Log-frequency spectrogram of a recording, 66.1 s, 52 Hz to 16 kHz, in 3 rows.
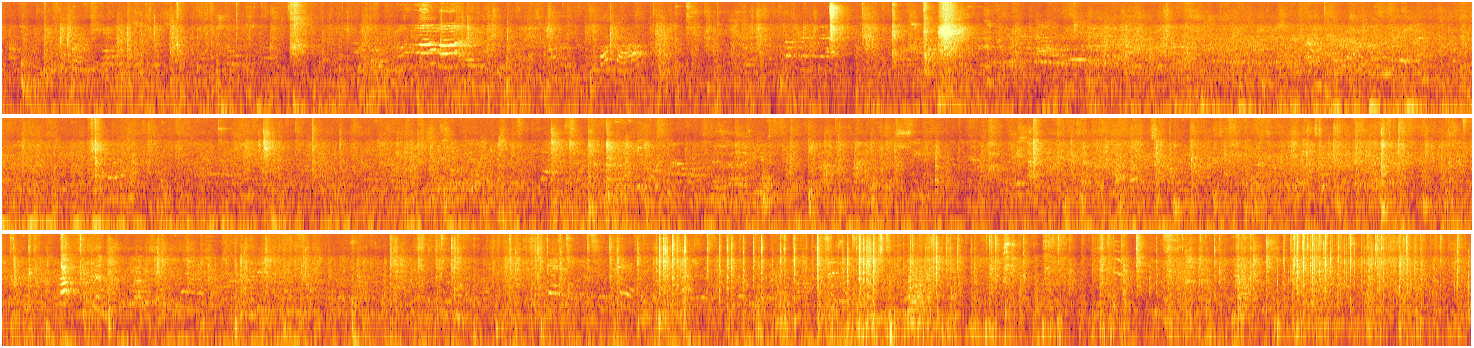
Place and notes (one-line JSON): {"title": "vianden, castle, wooden floor", "date": "2011-08-09 21:28:00", "description": "In the upper level of the castle. The sound of the wooden floor as the visitors move around on it.\nVianden, Schloss, Holzboden\nIm Obergeschoss des Schlosses. Das Geräusch des alten Holzbodens, auf dem die Besucher laufen.\nVianden, château, sol en parquet\nAu premier étage du château. Le bruit du parquet en bois sur lequel se déplacent les visiteurs.\nProject - Klangraum Our - topographic field recordings, sound objects and social ambiences", "latitude": "49.94", "longitude": "6.20", "altitude": "291", "timezone": "Europe/Luxembourg"}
